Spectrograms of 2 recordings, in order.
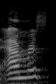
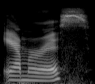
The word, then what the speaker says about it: Amris: then Amris, that's the way you say it, right? Amris. So, it's actually Amorous. Amris. Like an extra syllable?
